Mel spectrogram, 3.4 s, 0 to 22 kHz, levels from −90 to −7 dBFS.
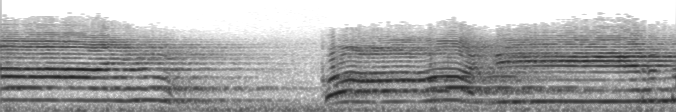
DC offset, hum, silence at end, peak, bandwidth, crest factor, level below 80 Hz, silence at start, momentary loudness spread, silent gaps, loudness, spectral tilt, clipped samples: under 0.1%; none; 0 s; -10 dBFS; 12.5 kHz; 12 dB; -46 dBFS; 0 s; 14 LU; none; -21 LUFS; -2 dB/octave; under 0.1%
